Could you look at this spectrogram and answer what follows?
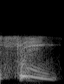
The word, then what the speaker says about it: See: The Western Church first initially developed through the auspices of the Holy See of Catholicism. Now, they pronounce, they spell S-E-E, but it sounds like the S-E-A see that's in season.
